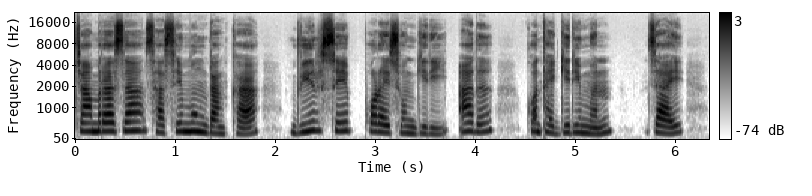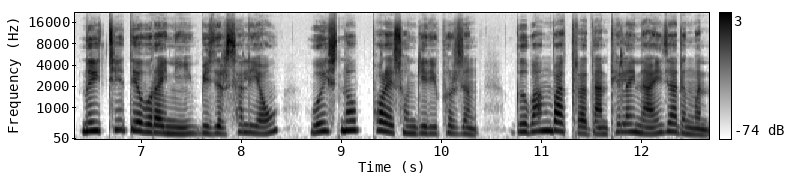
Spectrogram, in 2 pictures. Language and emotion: Bodo, neutral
